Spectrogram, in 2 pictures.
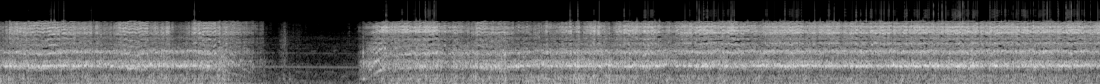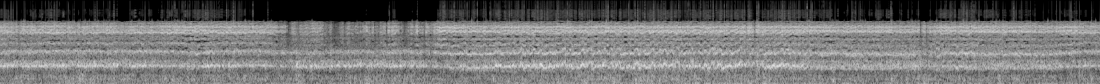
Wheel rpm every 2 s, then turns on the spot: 230, 80, 190, 230, 230, 230, 230, 220, 200, 200, 200.
none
